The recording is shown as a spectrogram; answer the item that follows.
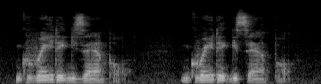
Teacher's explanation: the T in great gets turned into a tap.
